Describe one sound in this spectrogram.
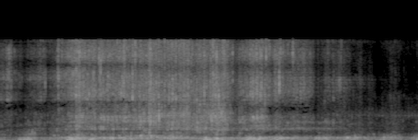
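Water churns and splashes close by.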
